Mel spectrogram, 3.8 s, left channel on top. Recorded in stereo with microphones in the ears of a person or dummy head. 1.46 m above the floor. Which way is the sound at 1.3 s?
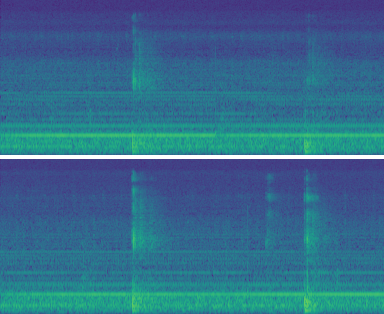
15° right (ahead or behind).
